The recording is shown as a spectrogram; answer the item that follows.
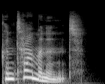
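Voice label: "contaminant", British English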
